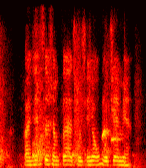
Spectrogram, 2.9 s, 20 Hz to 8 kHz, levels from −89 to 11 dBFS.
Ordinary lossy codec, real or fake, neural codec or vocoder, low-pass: Opus, 16 kbps; fake; vocoder, 44.1 kHz, 128 mel bands every 512 samples, BigVGAN v2; 7.2 kHz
